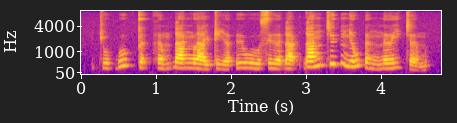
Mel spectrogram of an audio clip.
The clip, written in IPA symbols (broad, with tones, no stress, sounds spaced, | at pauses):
c u˨˩ p̚ w u˦˥ k̚ t̪ ə˨˩ k̚ h ə˨˩˦ m ɗ a˧ ŋ l a˨˩ j ʈ i˨˩˨ ə̯ ʔ ɨ˧ w u˨˩ s ɨ˨˩ ə̯ ɗ a˨˩ k̚ ɗ a˧˥ ŋ c ɨ˦˥ t̚ ɲ ə˧˥ w ʔ ə˨˩ ŋ n əː˧˥ j c ə˨˩˨ m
